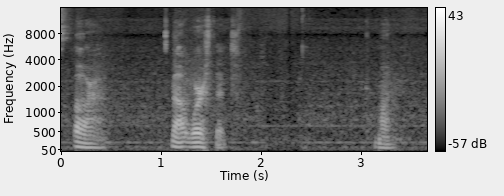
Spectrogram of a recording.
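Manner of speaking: speaking very low. A figure grabbing your hand calls out to you, very low voice. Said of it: "In a very low voice".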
